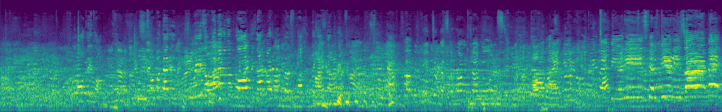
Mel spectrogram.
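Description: A crowd of people talking and calling out over one another, a continuous chatter in a large room, with voices growing louder near the end.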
